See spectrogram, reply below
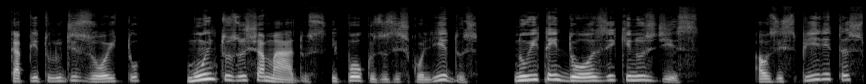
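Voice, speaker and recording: Give me a calm older teacher reciting doctrine, in a dry studio sound. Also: female voice, deep voice, no room sound. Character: kind older woman teaching spiritist doctrine. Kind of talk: audiobook drama acting.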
